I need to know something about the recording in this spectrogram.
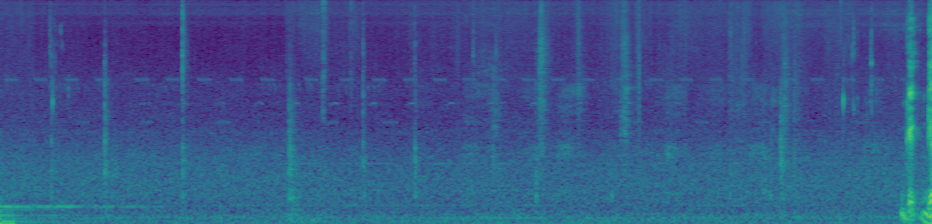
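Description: A wrench clicks and knocks against metal.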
